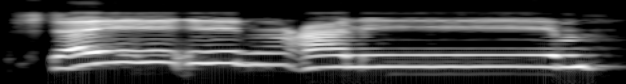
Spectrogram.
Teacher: شیئن، دو زیر تنوین ہے، تنوین کے ساتھ ہی آگے عین حروف حلقی میں سے آگے ہے تو ادھر اظہار ہوگا، یعنی لفظ کو ظاہر کر کے پڑھیں گے، ادھر غنہ نہیں کریں گے. شیئن علیم، علی، یا ساکن سے پہلے لام کے نیچے زیر ہے تو ادھر یا مدہ ہے.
